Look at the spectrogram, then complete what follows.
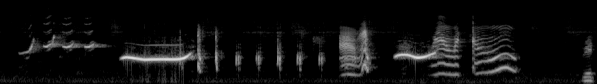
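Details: Green Indian ringneck parakeet talking: a high whistled note, a long flat whistle, then a run of sharp clicks and several harmonic, speech-like syllables that rise and fall, ending with a short burst.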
